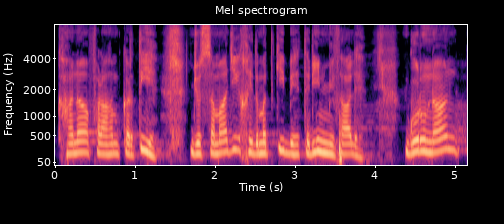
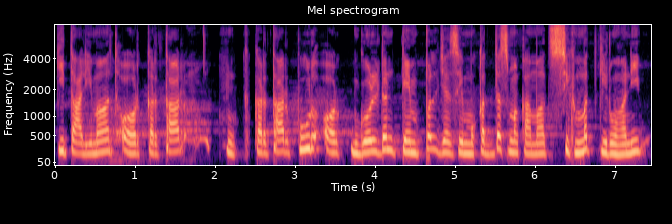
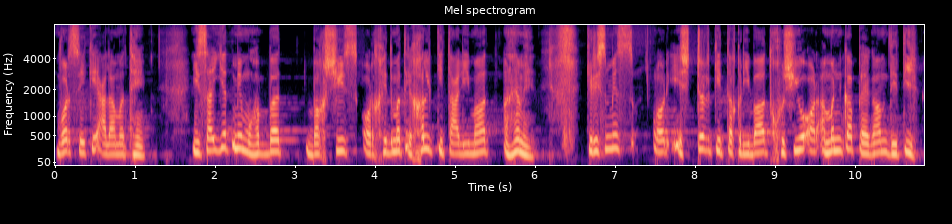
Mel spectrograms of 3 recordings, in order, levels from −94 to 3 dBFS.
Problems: constant background noise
